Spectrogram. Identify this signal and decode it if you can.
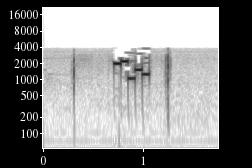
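Five-tone selective call (ZVEI), heard as quick runs of five tones, tones of about 70 ms. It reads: 89153
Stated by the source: ZVEI five-tone selective call received on an SDR.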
